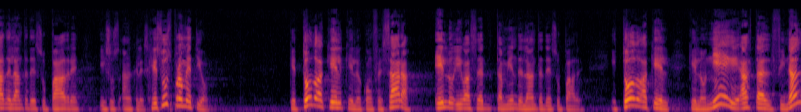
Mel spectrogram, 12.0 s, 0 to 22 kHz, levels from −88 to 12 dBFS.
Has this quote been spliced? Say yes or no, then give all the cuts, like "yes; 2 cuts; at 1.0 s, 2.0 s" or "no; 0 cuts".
no; 0 cuts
